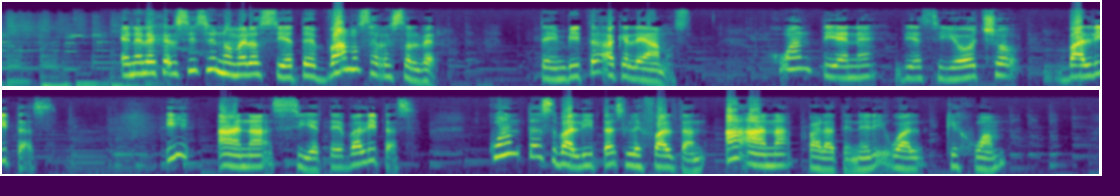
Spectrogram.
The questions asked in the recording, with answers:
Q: ¿Cuántas balitas le faltan a Ana para tener igual que Juan?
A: Ya tenemos el resultado, que es el número 11.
